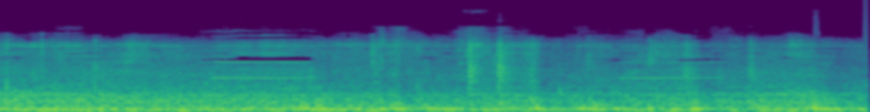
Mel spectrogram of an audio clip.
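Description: Low rumble of a car's engine and road noise heard inside the cabin, with an electronic warning chime beeping twice, about a second in and again about three seconds in. A few light clicks around the middle.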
